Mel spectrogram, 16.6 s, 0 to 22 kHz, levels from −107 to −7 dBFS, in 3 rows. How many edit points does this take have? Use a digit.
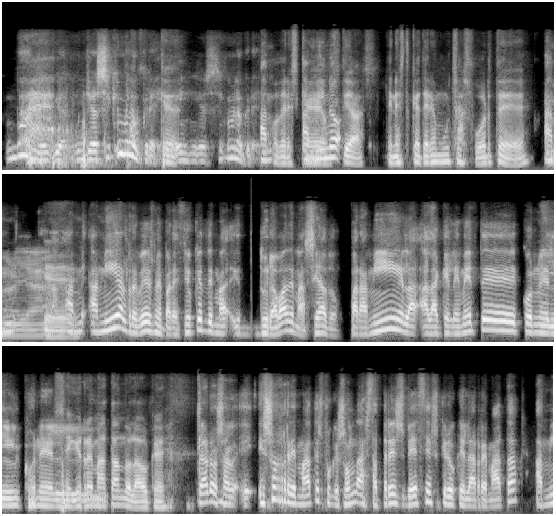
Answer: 0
